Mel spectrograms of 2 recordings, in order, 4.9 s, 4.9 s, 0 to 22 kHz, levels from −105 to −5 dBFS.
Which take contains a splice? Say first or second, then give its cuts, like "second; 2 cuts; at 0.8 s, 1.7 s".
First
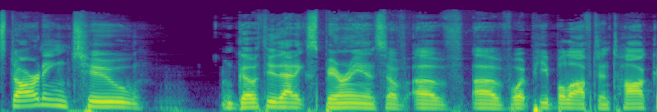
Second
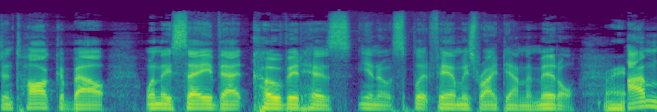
second; 1 cut; at 1.9 s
